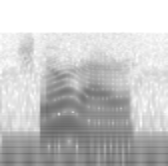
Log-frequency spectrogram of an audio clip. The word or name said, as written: schnorrer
